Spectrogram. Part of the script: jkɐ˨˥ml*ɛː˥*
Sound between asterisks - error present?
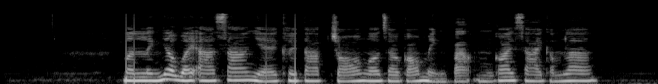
yes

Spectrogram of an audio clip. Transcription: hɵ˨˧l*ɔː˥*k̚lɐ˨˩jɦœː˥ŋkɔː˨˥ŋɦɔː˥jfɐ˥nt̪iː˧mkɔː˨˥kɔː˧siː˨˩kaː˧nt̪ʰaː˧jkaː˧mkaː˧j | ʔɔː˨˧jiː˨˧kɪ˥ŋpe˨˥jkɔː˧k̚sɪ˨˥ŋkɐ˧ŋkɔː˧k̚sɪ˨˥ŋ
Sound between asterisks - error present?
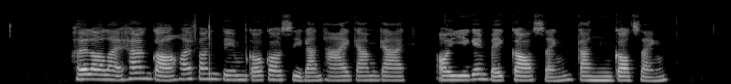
yes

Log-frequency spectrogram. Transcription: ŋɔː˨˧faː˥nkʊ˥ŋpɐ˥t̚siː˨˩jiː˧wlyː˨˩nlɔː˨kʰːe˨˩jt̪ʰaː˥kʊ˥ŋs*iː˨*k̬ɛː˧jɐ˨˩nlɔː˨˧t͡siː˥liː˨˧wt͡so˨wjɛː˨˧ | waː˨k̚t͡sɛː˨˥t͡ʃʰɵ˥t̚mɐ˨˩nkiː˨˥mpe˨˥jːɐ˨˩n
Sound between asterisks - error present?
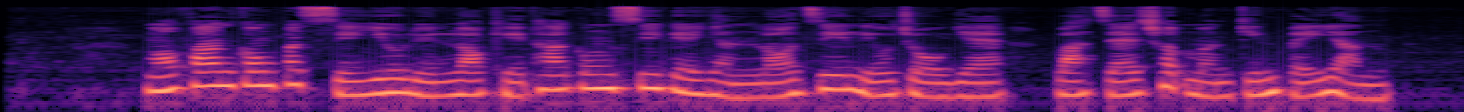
yes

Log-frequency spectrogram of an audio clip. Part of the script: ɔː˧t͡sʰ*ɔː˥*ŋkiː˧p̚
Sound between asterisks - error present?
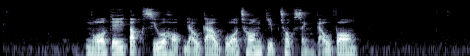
no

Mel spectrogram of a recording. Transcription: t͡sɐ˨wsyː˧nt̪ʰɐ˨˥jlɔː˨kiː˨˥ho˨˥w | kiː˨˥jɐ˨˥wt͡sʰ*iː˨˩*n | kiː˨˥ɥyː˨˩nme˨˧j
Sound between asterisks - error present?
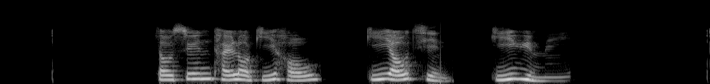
no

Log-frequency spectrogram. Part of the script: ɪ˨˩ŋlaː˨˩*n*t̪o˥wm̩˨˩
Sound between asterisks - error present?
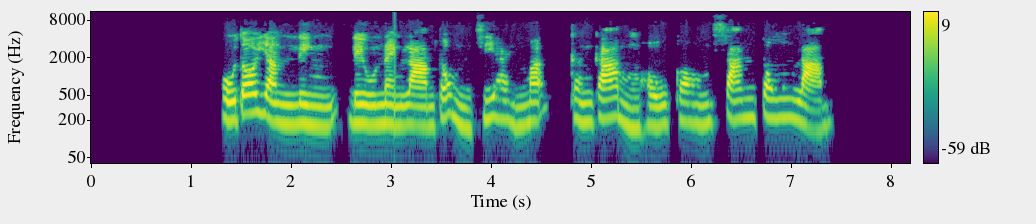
yes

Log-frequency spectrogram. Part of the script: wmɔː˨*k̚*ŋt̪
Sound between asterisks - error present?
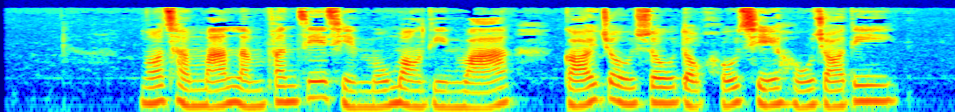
yes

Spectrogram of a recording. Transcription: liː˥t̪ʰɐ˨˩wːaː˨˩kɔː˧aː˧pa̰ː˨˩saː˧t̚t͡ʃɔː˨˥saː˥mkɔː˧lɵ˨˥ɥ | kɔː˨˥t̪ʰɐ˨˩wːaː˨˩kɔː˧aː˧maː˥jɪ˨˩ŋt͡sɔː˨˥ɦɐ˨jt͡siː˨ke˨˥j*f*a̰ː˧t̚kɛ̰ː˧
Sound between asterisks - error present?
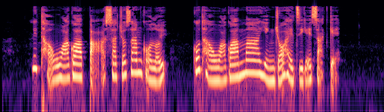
yes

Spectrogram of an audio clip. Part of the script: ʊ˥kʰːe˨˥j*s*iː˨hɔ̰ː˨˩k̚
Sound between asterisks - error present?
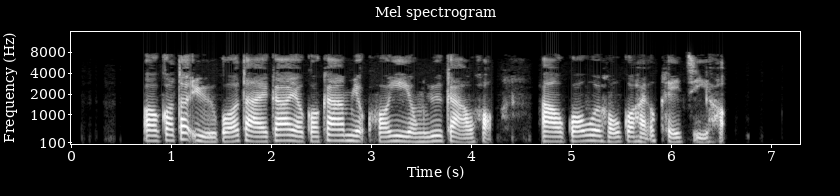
yes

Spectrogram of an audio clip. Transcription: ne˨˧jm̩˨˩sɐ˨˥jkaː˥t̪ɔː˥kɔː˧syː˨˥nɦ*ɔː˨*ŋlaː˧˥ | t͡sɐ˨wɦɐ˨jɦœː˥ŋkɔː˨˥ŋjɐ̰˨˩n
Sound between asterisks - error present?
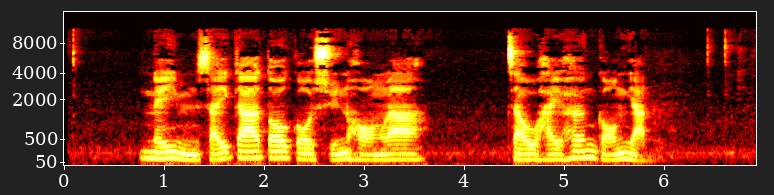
no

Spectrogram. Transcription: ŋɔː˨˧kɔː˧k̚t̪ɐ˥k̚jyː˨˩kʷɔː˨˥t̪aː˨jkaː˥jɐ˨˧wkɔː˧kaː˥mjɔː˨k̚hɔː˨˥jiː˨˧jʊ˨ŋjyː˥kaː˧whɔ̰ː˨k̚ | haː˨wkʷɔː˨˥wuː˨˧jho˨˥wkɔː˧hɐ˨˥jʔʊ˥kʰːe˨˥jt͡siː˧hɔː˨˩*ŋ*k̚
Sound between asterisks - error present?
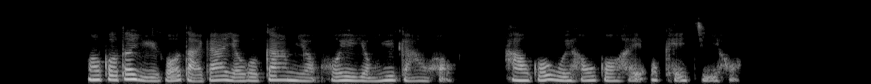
yes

